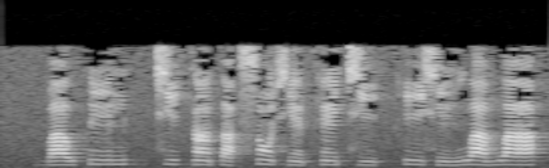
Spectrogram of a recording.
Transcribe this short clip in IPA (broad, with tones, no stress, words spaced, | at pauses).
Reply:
ba˧wt̪ĩ˦n | t͡ɕi˧kã˧t̪a˨ʔ sɔ̃˥˧ɕẽ˨˩t̪ʰẽ˧ t͡ɕi˨ʔt̪ʰi˥˧ɕĩ˨˩ ŋwa˥˧mwa˦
